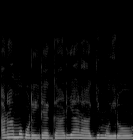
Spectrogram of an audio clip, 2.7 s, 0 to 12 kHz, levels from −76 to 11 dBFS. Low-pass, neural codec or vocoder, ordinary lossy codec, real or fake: 10.8 kHz; none; none; real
